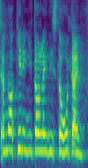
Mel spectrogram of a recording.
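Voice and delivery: very high, loud squeaky voice; imitating Simone's high voice. Telling the audience how his climbing partner sounded, very high and squeaky. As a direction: pitch way up like a funny little voice. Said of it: "very high and very funny".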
